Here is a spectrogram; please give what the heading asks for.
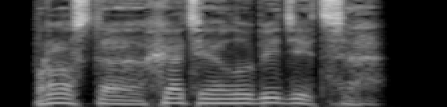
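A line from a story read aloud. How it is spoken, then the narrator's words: Mumble. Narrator (Russian): пробормотал он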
